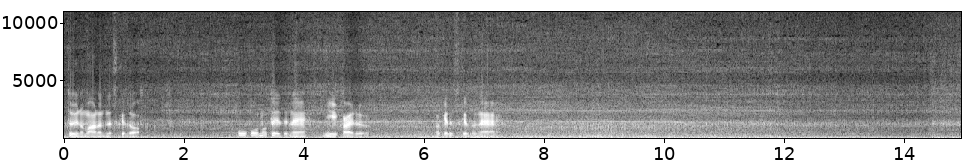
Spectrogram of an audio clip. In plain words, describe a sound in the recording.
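A motorcycle engine hums steadily at a low pitch.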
